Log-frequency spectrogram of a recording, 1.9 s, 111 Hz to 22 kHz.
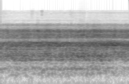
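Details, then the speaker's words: Late-1970s Gemtronics GTX-5000 40-channel tube CB radio receiving a steady raspy bee-like hiss-and-buzz of many weak distant stations, no single voice, a sign of good propagation. "this is not just the big boys this is the four what stations that you're hearing right now so listen for the bees and then you know that propagation is good"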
